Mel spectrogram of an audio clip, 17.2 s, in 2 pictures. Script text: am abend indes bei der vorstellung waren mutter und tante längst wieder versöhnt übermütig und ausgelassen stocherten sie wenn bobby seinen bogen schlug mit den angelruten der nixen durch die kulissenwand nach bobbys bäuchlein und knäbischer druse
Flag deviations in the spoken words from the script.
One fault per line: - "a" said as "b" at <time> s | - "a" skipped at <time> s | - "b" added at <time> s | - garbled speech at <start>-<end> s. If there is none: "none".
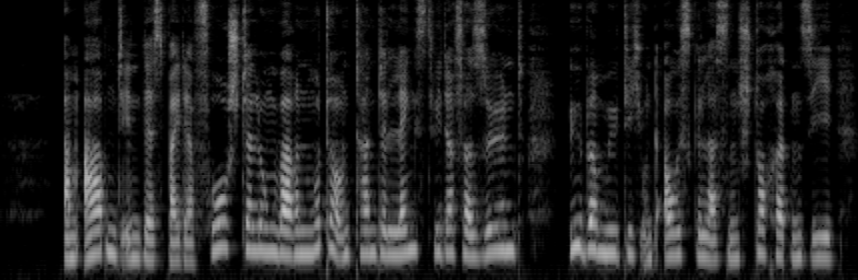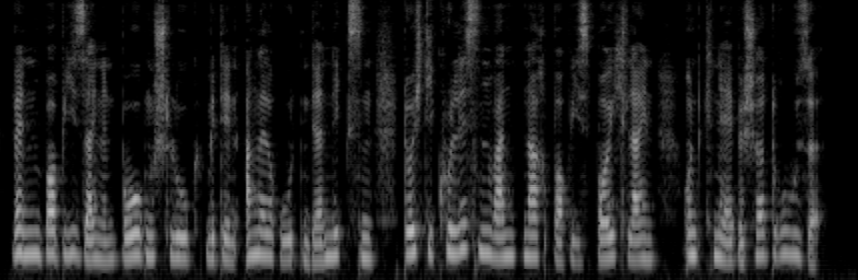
none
